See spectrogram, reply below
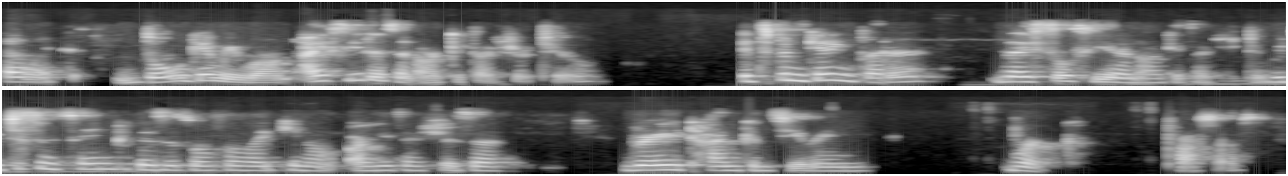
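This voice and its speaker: A woman's voice: a little high, fairly quick, gravelly, warm tone, slightly rough, rough recording. A young woman who grew up speaking Indonesian, venting in English in a casual podcast chat, rambling and swearing with lots of filler words. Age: young adult. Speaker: podcast co-host.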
